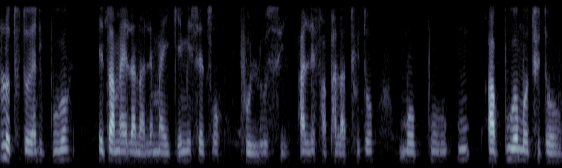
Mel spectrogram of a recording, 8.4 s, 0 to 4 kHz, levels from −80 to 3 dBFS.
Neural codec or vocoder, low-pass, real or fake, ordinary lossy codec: vocoder, 22.05 kHz, 80 mel bands, WaveNeXt; 3.6 kHz; fake; none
